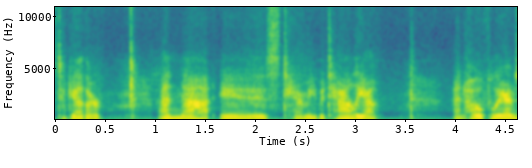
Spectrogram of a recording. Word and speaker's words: Battaglia: And that is Tammy Battalia. And hopefully I'm saying her name right. I've heard that the G is silent.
